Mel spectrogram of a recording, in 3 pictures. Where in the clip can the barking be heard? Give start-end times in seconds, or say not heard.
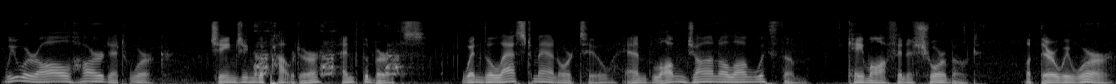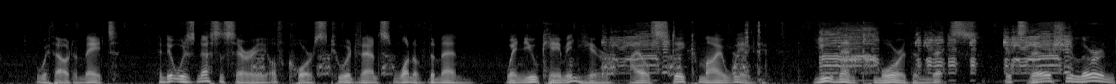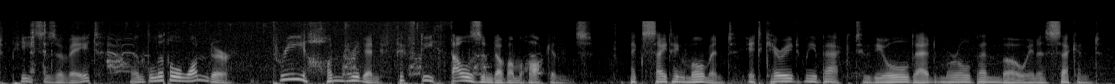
2.5-4.5, 13.7-15.2, 17.1-18.7, 25.7-27.8.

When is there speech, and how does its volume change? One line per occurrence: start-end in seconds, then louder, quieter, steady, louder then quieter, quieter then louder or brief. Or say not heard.
0.1-33.4 steady.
